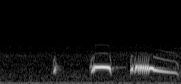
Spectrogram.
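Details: Single phrase from a decoy spotted dove calling to attract wild doves: a brief low note, a steady hooted coo, then a longer coo that slurs downward.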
